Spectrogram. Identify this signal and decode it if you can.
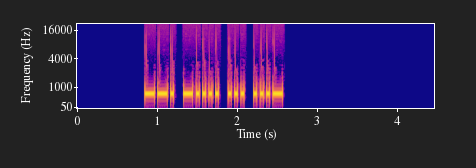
Morse code, heard as a keyed tone, about 30 wpm, 700 Hz. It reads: G6SV
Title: DXCC-100 Call Signs - 4 Characters - Repeated 2x - 30wpm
